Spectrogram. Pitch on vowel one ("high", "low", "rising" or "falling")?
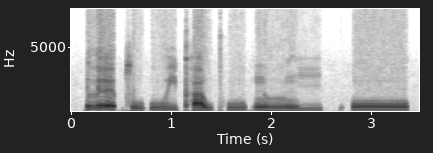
falling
